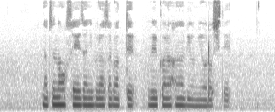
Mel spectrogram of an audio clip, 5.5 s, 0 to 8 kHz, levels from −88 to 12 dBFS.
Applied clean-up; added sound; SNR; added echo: none; none; none; none.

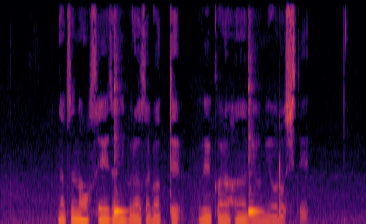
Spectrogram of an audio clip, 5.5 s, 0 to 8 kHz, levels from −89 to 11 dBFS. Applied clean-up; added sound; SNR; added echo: none; Cowbell; -1 dB; none.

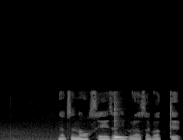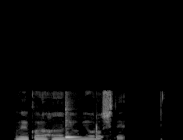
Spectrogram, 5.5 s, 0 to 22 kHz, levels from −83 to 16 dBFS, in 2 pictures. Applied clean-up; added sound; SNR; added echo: classical method spectral subtraction.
